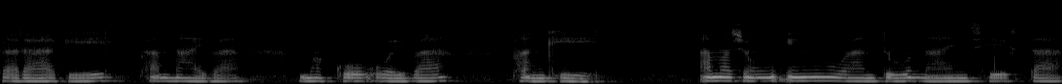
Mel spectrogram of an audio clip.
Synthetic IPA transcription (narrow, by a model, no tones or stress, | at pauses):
ka̰ɾaɡipʰamnajba | makoojba | pʰaŋkʰi | a̰masuŋiŋwantunajnsiksta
